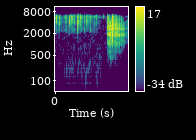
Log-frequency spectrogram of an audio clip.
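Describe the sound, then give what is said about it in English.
Dice rattle and clatter across a table in a quick string of light clicks, then a louder burst of tumbling clacks near the end, with no one speaking. “No, I'm burning these dice.”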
